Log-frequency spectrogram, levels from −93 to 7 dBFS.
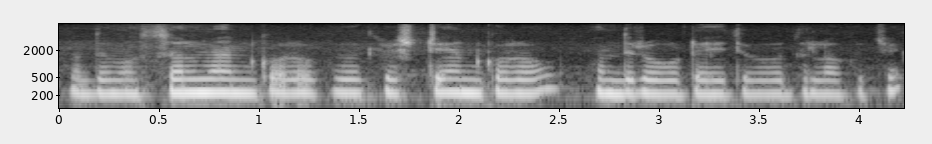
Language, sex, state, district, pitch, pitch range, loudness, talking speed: Odia, female, Odisha, Nuapada, 225 Hz, 215-230 Hz, -14 LUFS, 140 wpm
